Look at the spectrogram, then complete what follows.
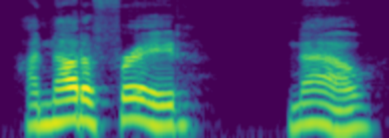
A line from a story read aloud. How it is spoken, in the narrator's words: she sighed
